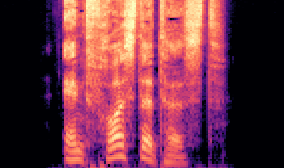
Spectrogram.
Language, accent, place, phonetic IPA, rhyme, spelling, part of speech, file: German, Germany, Berlin, [ɛntˈfʁɔstətəst], -ɔstətəst, entfrostetest, verb, De-entfrostetest.ogg
- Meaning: inflection of entfrosten: 1. second-person singular preterite 2. second-person singular subjunctive II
